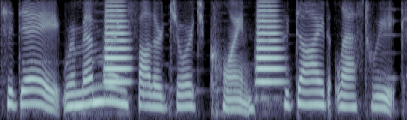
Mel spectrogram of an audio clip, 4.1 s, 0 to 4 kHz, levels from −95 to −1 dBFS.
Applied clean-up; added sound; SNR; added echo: neural mask model RNNoise.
